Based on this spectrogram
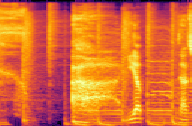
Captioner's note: satisfying slurping noises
